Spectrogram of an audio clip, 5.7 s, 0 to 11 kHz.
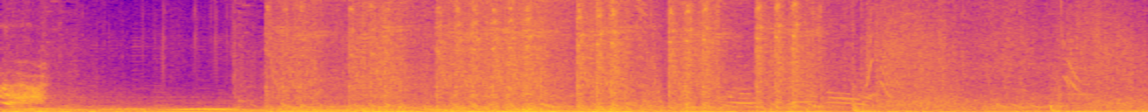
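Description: Heavy gunfire in the video game Mass Effect 2: a dense, loud, sustained barrage of rapid shots and blasts that fills the whole stretch, with a voice briefly heard over the shooting.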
